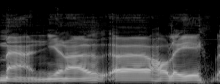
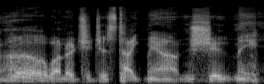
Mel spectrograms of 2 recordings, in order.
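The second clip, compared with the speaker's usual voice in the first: put-on weary old mom; 11 semitones lower than usual. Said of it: "She'd come out in the morning and say".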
